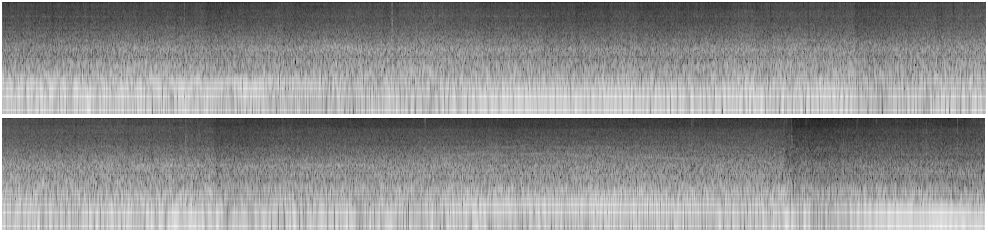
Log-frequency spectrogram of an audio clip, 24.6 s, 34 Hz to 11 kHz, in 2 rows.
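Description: Smart Roadster Coupe's small turbocharged three-cylinder engine running at about 3,000 rpm under road and wind noise as the car cruises at around 80 km/h, heard from inside the cabin. Partway through, the engine note steps down as the gearbox shifts up from fifth to sixth, and later it rises again.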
